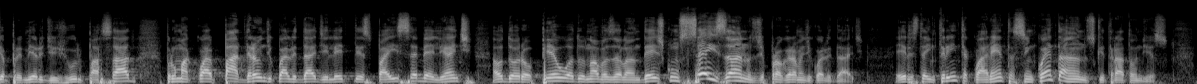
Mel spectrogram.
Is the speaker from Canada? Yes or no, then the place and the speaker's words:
no; Minas Gerais, Brazil; Eu desafio um produtor da minha terra e no Banco do Brasil, mais próximo, que fica a 20 quilômetros, para fazer um custeio pecuário, para a pecuária leiteira, que é a única atividade da nossa região, na Zona da Mata de Minas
